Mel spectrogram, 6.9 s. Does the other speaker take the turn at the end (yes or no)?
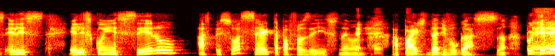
yes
